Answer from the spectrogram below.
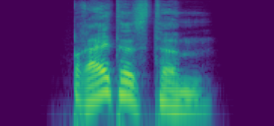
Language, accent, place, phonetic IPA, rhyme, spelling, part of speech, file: German, Germany, Berlin, [ˈbʁaɪ̯təstəm], -aɪ̯təstəm, breitestem, adjective, De-breitestem.ogg
- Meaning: strong dative masculine/neuter singular superlative degree of breit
